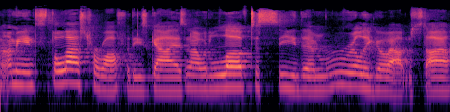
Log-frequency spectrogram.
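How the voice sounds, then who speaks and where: A woman with an American accent talks at a fairly quick pace in a plain, everyday voice, medium in pitch with ordinary pitch variation. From US South. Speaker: fantasy league player. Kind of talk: listener voice message.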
